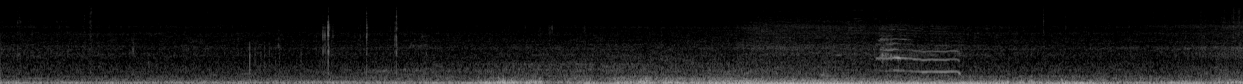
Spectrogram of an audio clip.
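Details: Stray cat eating kibble outdoors gives a single brief meow late in the recording, falling slightly in pitch, against constant low traffic rumble and street noise.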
